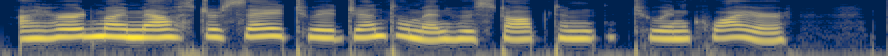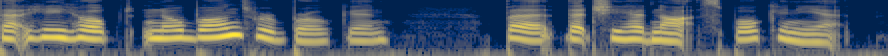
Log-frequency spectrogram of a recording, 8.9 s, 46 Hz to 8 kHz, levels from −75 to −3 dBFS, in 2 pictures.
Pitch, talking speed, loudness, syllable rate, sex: 235 Hz, 180 wpm, -16 LUFS, 5.2 syllables/s, female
